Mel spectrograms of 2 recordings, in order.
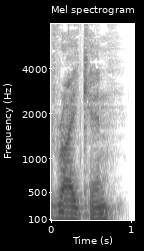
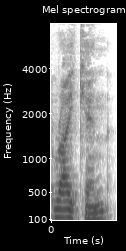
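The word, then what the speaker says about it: Wrykyn: I pronounce it Rykin, and that's the way I've always pronounced it in my head since I read My Gut Rykin when I was a kid, but I have no information as to how Woodhouse pronounced it.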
